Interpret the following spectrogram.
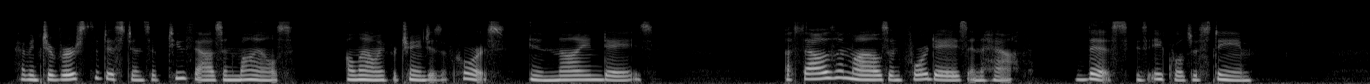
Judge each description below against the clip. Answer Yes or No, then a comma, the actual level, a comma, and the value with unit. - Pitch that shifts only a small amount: Yes, narrow, 2.1 semitones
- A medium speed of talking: No, slow, 130 wpm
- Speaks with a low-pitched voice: No, high, 210 Hz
